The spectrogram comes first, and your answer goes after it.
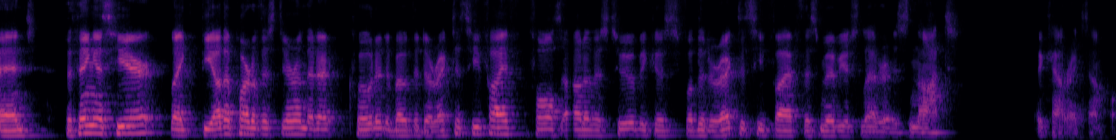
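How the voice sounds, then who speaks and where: Speaking in an unremarkable speaking voice, a man keeps a medium pitch, varies it in an ordinary way, and holds a moderate speed. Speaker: mathematics researcher. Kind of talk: academic seminar talk with Q&A. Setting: virtual talk.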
